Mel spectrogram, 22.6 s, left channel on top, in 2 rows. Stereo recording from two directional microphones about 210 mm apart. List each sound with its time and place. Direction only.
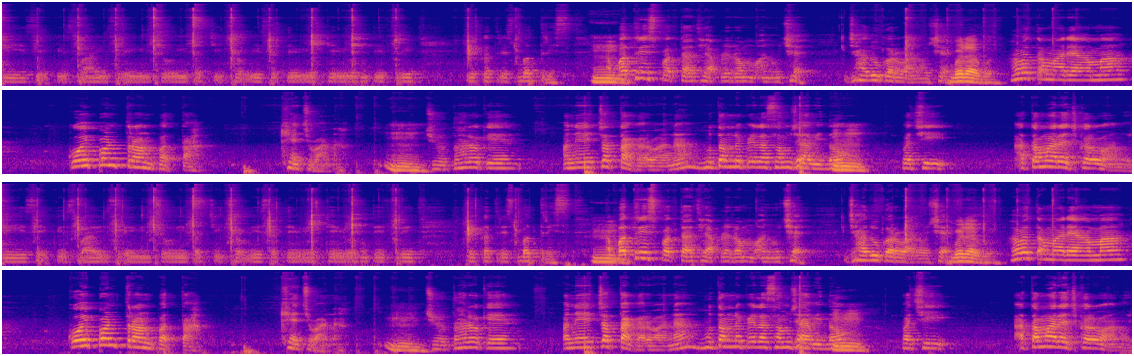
0.7 s speech: centre (ahead or behind)
5.9 s speech: 5° left (ahead or behind)
6.1 s a woman's voice: 55° right (ahead or behind)
9.5 s speech: 10° left (ahead or behind)
10.2 s a woman's voice: 55° right (ahead or behind)
15.2 s speech: 5° left (ahead or behind)
15.5 s a woman's voice: 55° right (ahead or behind)
19.6 s speech: centre (ahead or behind)
21.4 s a woman's voice: 55° right (ahead or behind)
